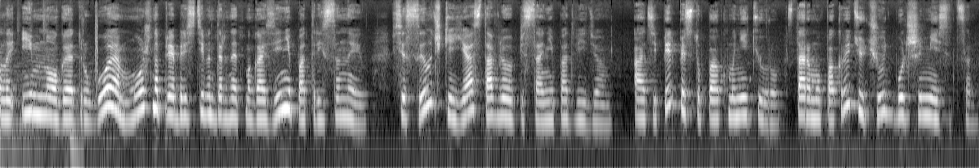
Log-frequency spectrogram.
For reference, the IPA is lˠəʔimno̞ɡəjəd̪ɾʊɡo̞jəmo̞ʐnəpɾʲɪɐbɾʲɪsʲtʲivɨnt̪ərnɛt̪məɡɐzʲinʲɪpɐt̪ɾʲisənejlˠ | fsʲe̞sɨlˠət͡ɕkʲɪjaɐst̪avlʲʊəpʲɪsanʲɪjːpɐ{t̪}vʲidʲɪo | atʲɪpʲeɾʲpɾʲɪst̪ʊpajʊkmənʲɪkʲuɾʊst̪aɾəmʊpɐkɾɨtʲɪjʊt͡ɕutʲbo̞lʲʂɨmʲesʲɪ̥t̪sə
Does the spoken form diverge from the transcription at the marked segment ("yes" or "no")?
yes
